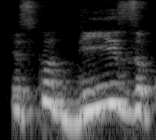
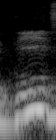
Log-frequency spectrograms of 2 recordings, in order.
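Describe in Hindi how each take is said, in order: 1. इस शब्द का अंत एक गूँजने वाली 'z' आवाज़ से होता है। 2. इस शब्द का अंत 'j' की आवाज़ से होता है। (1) "इसको दीज पढ़ेंगे" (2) "दीज नहीं पढ़ेंगे"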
